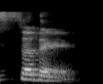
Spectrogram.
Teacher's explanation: Nagbabago yung th hindi na siya soft nagiging voice th na siya.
